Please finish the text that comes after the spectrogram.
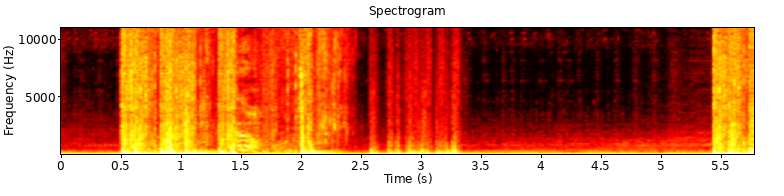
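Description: Gunfire in the Warhammer 40k Battlesector strategy game, with dense bursts of rapid shots and cracks starting loud, a second cluster of volleys, a quieter stretch, then another burst at the end.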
